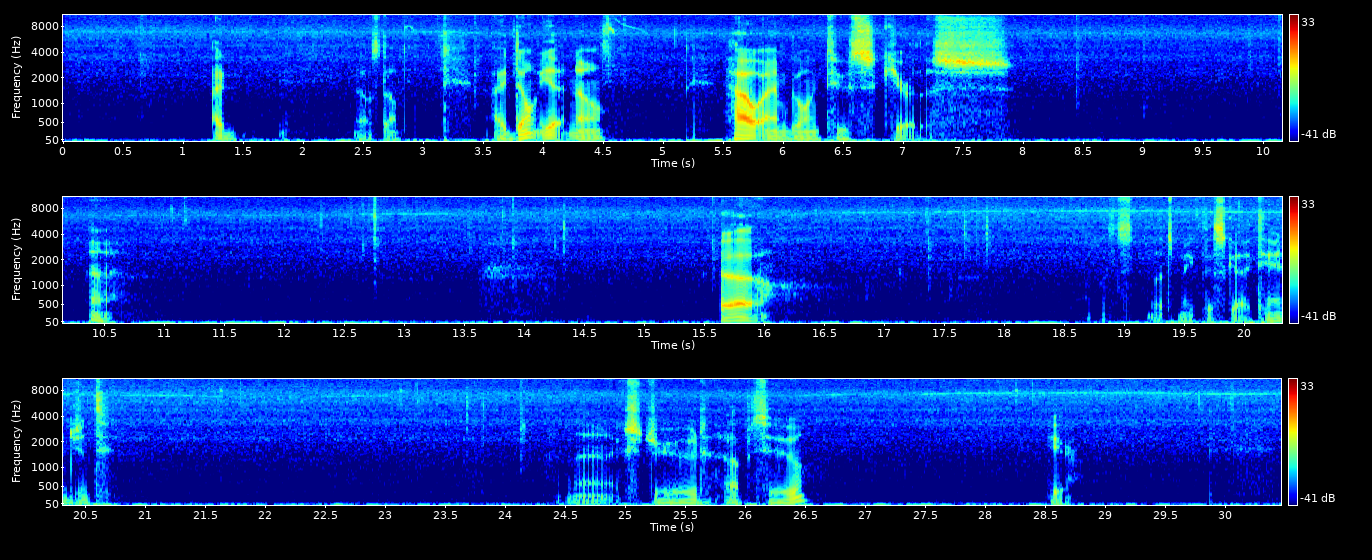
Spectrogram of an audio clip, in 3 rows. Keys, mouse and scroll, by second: 0.6 g, 3.4 middle click, 4.6 x, 8.4 middle click, 9.9 Escape, 10.1 Escape, 11.0 click, 13.5 Escape, 13.7 Escape, 13.9 middle click, 14.3 x, 15.6 middle click, 16.8 middle click, 17.2 scroll up 2, 17.3 middle click, 17.7 Escape, 17.8 Escape, 19.8 click, 21.6 ctrl+click, 23.1 click, 23.7 Escape, 23.8 Escape, 24.1 middle click, 28.2 click.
